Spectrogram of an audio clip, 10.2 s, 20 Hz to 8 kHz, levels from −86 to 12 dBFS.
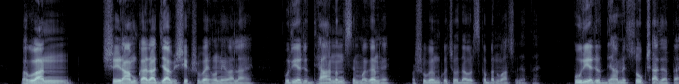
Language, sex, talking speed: Hindi, male, 175 wpm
